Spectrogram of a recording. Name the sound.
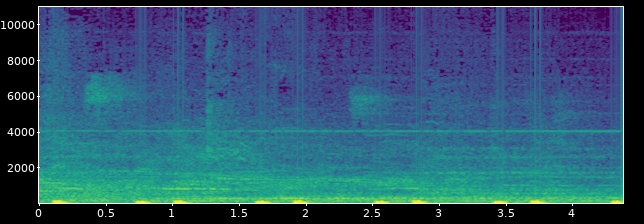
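pounding heartbeat sound effect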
